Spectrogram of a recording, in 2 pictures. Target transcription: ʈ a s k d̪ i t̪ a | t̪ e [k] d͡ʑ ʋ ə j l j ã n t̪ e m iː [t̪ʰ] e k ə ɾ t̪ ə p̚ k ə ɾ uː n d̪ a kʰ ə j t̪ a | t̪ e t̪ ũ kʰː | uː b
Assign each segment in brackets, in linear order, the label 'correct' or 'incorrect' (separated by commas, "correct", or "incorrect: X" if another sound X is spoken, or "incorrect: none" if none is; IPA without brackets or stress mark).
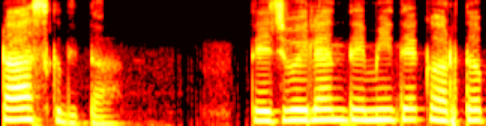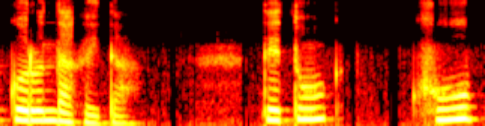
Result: incorrect: none, incorrect: t̪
